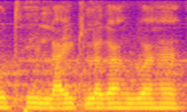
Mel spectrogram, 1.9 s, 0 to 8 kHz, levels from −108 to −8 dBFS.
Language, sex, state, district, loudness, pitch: Hindi, male, Jharkhand, Deoghar, -13 LUFS, 125 Hz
